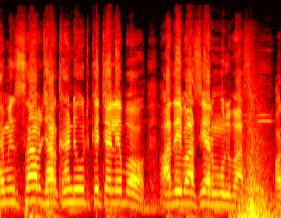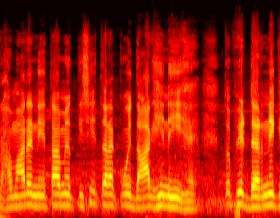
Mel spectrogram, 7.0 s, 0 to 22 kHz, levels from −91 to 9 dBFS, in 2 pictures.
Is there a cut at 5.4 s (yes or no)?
no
